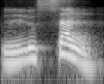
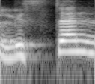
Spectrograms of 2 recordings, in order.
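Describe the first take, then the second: First: The t sound is left silent. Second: The t sound is clearly pronounced. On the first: The speaker calls it right. "ये टी silent हो जाता है" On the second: The speaker calls it wrong. "इसको लिस्टन नहीं पढ़ते हैं"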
